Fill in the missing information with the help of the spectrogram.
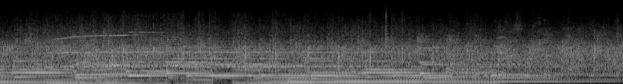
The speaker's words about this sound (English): Glory to God. Come on, let's clap our hands for King Jesus.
